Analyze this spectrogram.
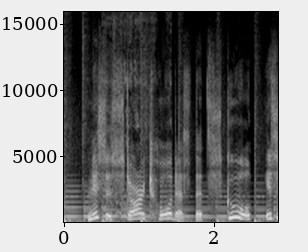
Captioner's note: upbeat music; Mrs. Star chattering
